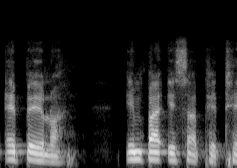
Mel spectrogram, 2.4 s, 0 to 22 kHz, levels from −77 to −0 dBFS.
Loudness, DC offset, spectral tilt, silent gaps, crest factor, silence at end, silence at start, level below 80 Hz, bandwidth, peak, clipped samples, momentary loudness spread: -17 LUFS; under 0.1%; -6.5 dB/octave; none; 18 dB; 0 s; 0.05 s; -48 dBFS; 9.4 kHz; 0 dBFS; under 0.1%; 10 LU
